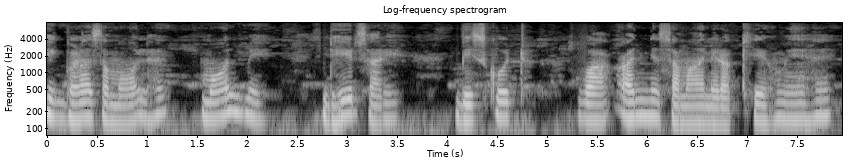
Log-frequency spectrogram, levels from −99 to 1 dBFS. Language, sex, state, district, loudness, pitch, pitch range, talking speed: Hindi, male, Bihar, Bhagalpur, -25 LUFS, 145 Hz, 135-155 Hz, 120 wpm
